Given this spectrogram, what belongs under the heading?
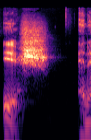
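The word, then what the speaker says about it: אשה: But the word for man is ish, and it's spelt Aleph, Yod, and Shen.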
